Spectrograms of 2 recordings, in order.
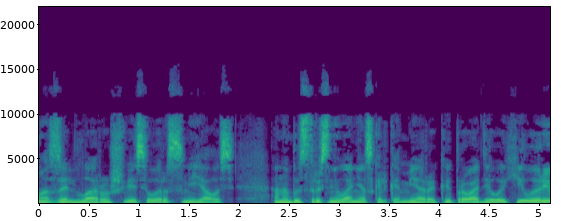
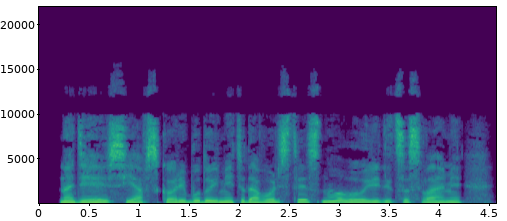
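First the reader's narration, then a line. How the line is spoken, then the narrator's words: Polite tone. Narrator (Russian): вежливым тоном произнесла мадемуазель Ларош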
